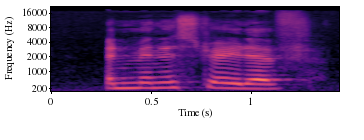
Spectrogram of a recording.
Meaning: Of or relating to administering or administration
- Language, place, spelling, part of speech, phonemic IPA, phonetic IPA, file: English, California, administrative, adjective, /ədˈmɪn.əˌstɹeɪ.tɪv/, [ədˈmɪn.əˌstɹeɪ.ɾɪv], En-us-administrative.ogg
